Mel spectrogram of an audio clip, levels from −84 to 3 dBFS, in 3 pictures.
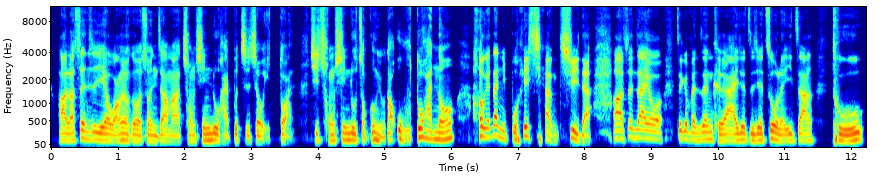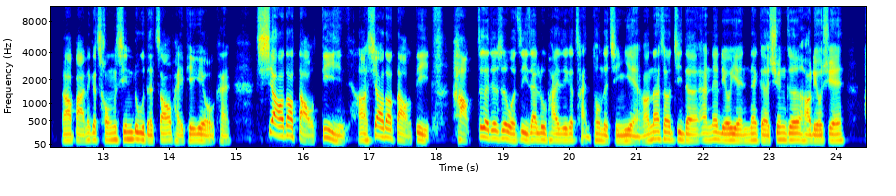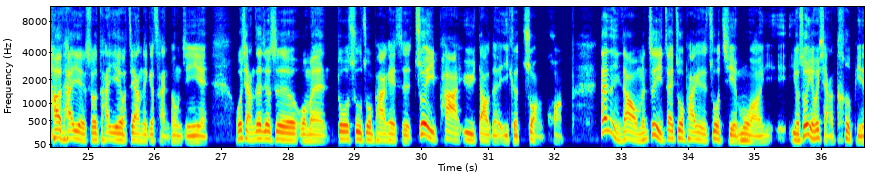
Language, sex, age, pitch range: Chinese, male, 20-39, 105-130 Hz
